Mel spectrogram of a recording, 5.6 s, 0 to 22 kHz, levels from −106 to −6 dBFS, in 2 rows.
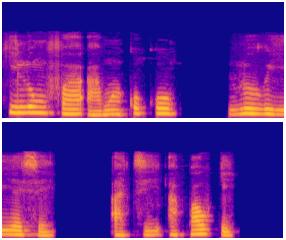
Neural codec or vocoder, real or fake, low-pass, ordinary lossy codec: none; real; none; none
